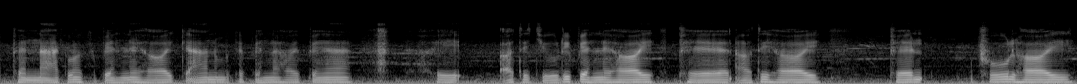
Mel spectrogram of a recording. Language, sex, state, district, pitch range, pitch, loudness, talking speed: Bajjika, male, Bihar, Vaishali, 105-110 Hz, 105 Hz, -27 LUFS, 115 wpm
